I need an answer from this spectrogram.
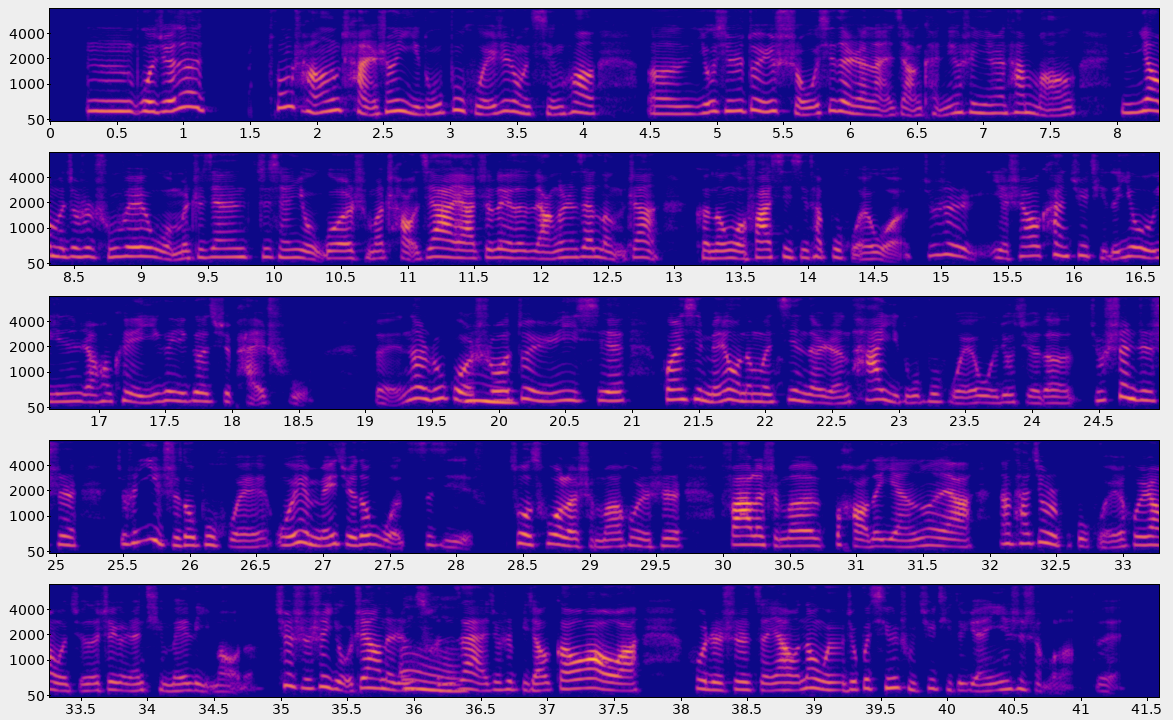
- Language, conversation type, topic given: Chinese, podcast, 看到对方“已读不回”时，你通常会怎么想？
- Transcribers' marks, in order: other background noise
